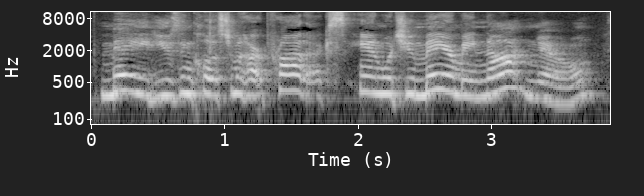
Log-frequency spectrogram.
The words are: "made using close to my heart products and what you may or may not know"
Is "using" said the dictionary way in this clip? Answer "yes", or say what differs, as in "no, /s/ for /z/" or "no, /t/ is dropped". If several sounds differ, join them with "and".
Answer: yes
